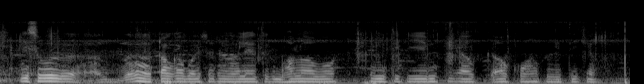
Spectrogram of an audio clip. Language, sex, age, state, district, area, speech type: Odia, male, 30-45, Odisha, Malkangiri, urban, spontaneous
